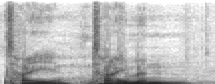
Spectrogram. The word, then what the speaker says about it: TEIMUN: TEIMUN, how do you pronounce it? TEIMUN. Any way you like.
